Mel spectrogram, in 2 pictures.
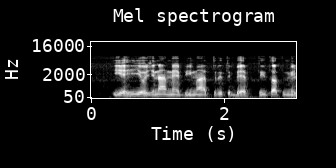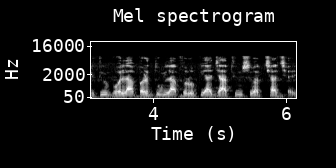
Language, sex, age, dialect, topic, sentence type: Maithili, female, 46-50, Eastern / Thethi, banking, statement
